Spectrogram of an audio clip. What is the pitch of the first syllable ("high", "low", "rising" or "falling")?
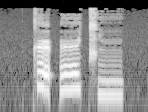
falling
